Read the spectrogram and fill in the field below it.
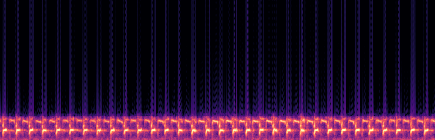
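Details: Bird song meant for teaching young birds to sing: a rapid, even trill of short notes, close to four per second, held unbroken on one pitch for over four seconds.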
